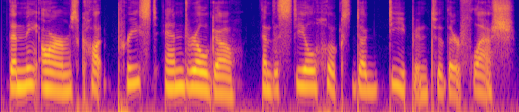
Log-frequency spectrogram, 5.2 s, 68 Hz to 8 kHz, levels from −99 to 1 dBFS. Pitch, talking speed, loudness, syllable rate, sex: 185 Hz, 185 wpm, -19 LUFS, 3.8 syllables/s, female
